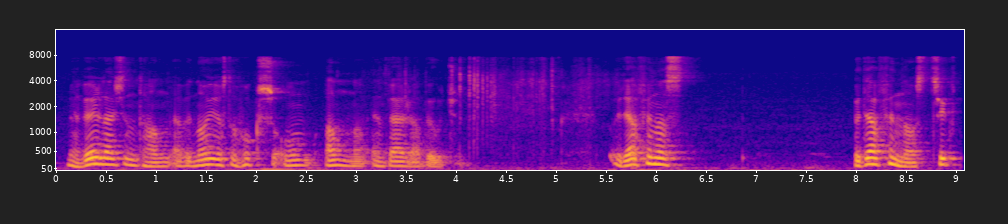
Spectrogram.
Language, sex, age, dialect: Faroese, male, 61+, Suðuroy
